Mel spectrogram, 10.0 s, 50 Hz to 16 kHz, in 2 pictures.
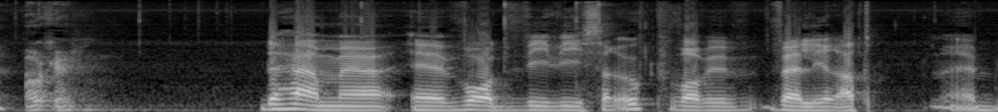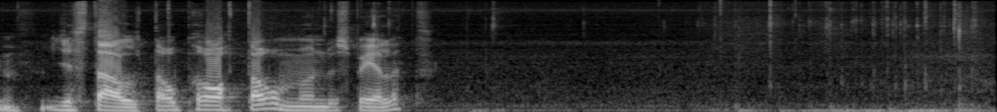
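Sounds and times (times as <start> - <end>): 
speech: 0.0 - 0.6, 1.3 - 7.2
fingers typing on a computer keyboard: 8.7 - 9.9.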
